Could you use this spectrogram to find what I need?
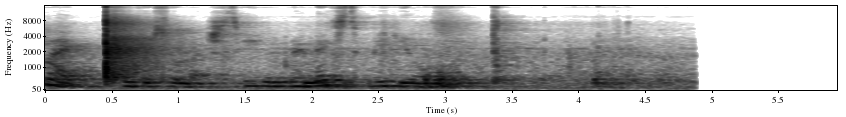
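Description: A young woman talks with animation close to a microphone in a small echoing room.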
